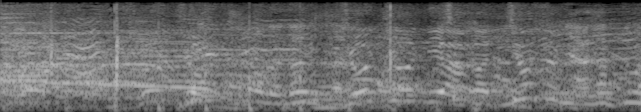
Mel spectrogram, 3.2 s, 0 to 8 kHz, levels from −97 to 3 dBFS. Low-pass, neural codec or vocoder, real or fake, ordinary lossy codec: 7.2 kHz; none; real; none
